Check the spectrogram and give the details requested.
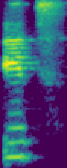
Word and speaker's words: eat: Hit, and then eat a bit longer, and no H, surtout.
